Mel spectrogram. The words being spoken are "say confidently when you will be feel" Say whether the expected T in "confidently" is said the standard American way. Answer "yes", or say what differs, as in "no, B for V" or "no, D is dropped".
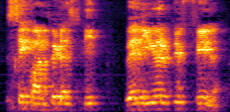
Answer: no, S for T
